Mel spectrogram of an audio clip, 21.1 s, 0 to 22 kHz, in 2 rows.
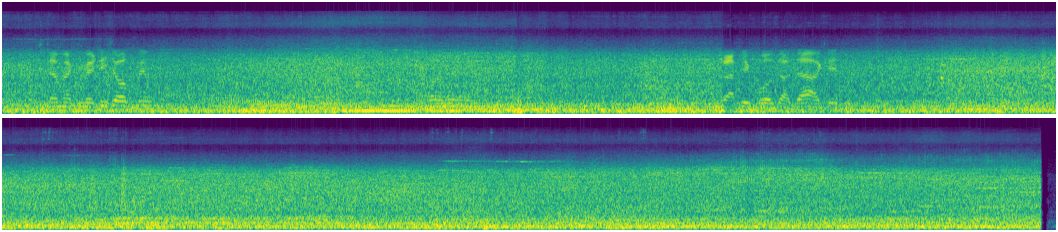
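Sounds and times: road and traffic noise: 0:00.0 - 0:21.0.

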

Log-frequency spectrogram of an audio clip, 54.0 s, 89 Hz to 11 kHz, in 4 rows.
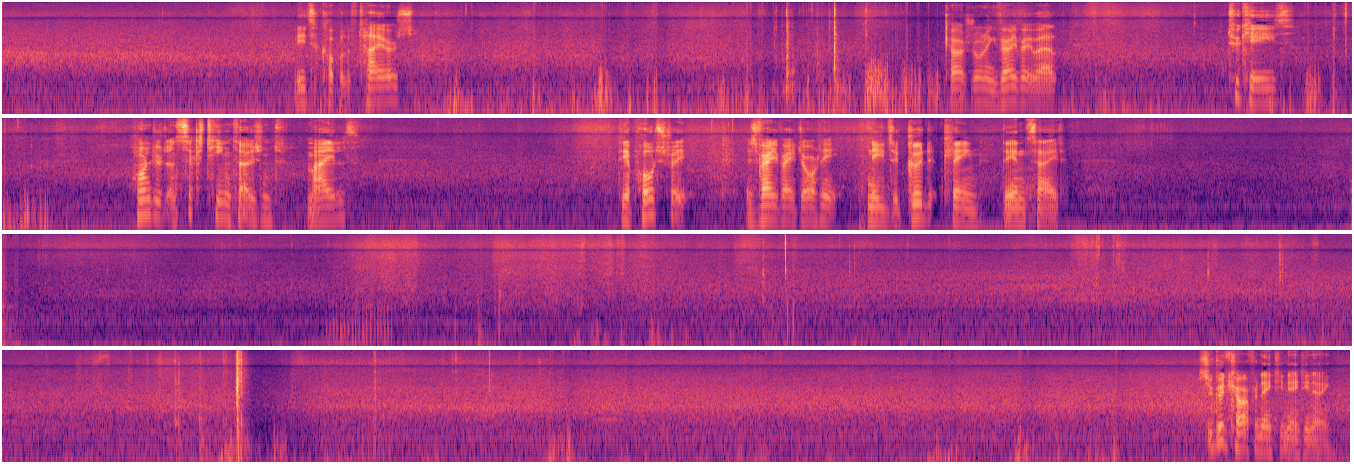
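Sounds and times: wind rumbling on microphone: 0:00.0 - 0:52.6
microphone handling knocks: 0:07.5 - 0:08.8, 0:42.2 - 0:43.1
car door shutting: 0:07.6 - 0:08.7, 0:42.0 - 0:43.1.

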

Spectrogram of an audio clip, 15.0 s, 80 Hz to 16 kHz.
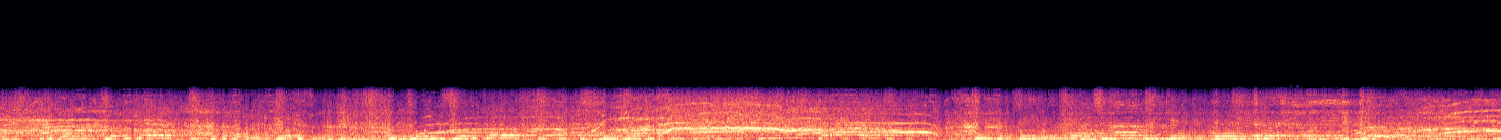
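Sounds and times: fans cheering and whooping: 0:00.0 - 0:15.0
pop song over concert pa: 0:00.0 - 0:15.0.

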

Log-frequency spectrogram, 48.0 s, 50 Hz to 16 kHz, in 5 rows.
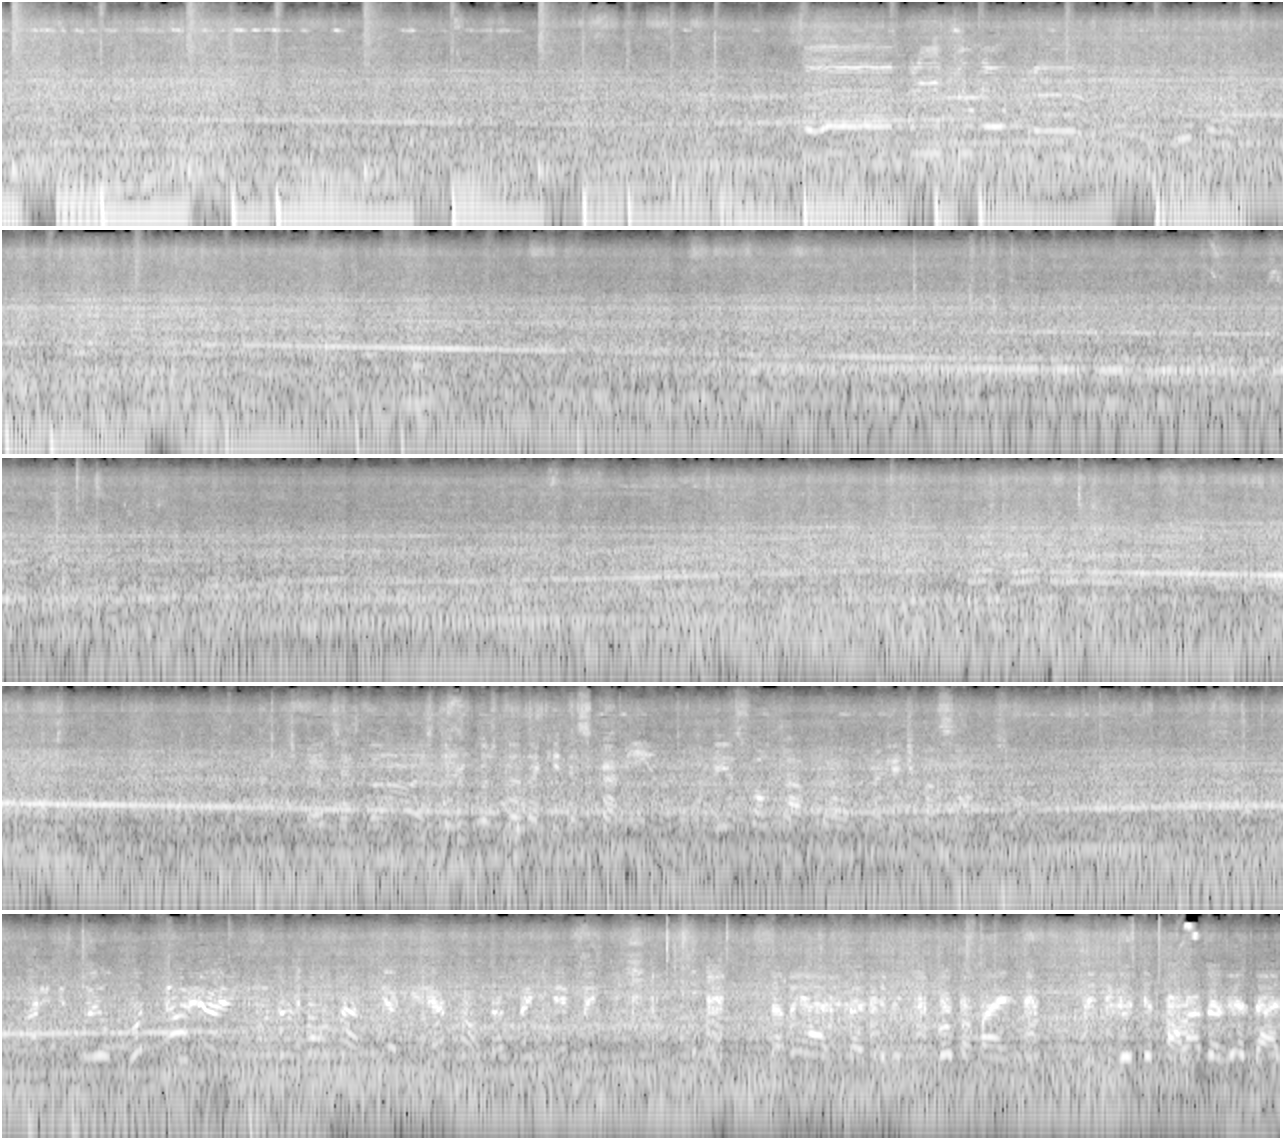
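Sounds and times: car engine rumbling inside cabin: 0:00.0 - 0:48.0
drivetrain whine: 0:00.0 - 0:48.0.

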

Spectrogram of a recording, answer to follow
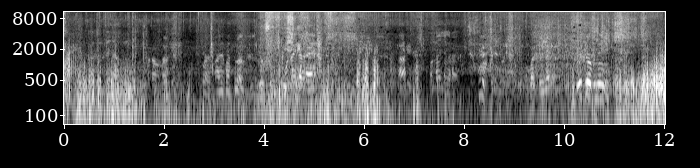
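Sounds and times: people talking: 0:00.0 - 0:11.2
wind rumbling on microphone: 0:00.0 - 0:12.0.

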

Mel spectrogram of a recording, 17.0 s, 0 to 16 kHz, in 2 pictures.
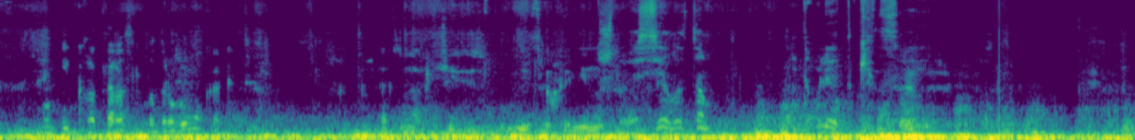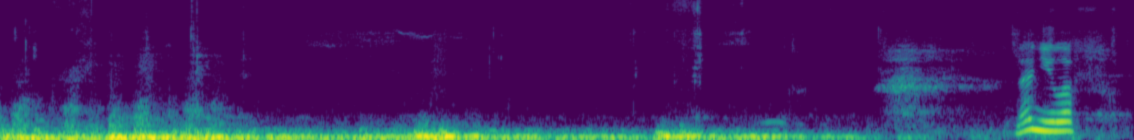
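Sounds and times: train rumbling on rails: 0:00.0 - 0:15.1.

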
